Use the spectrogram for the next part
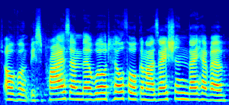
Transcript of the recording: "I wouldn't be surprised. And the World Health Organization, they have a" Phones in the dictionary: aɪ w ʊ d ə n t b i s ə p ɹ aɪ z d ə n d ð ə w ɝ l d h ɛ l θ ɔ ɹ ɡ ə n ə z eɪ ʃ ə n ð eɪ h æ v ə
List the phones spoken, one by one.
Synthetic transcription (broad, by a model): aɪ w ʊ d n b i s ə p ɹ aɪ z d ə n ð ə w ɝ l d h ɛ l θ ɔ ɹ ɡ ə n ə z eɪ ʃ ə n ð eɪ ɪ v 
